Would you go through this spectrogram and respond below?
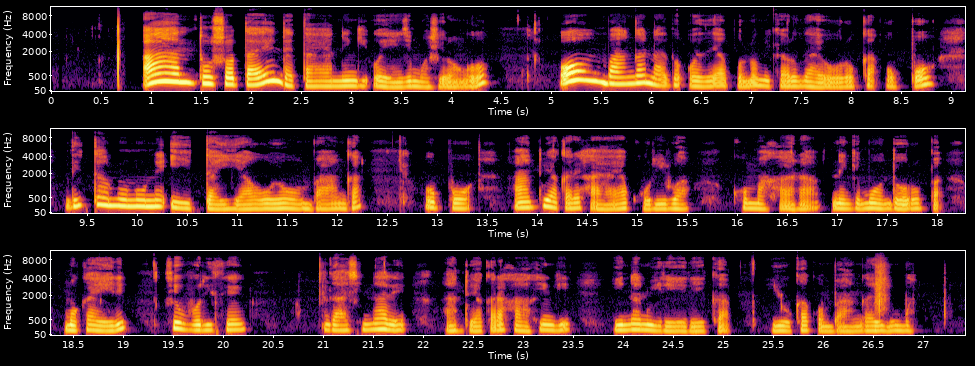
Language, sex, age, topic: Oshiwambo, female, 25-35, finance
